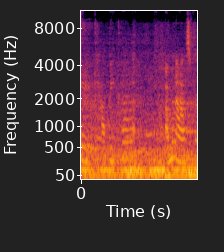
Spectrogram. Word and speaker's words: Kaapicat: Kaapicat, spelled K-A-A-P-I-C-A-T, cat. Kaapicat. Hi everyone.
